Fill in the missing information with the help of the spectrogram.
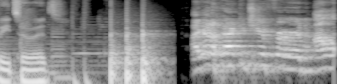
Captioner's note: knocking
